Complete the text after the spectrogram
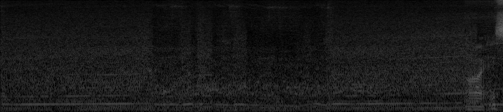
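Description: A car engine hums steadily at high revs.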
